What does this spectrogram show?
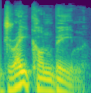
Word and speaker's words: Dracon beam: separated from the ship drakon beam pronounced dracon beam a jerk weapon that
